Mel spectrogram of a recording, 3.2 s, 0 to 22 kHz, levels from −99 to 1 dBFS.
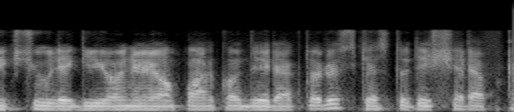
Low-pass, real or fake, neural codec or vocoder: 7.2 kHz; fake; codec, 16 kHz, 2 kbps, FreqCodec, smaller model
